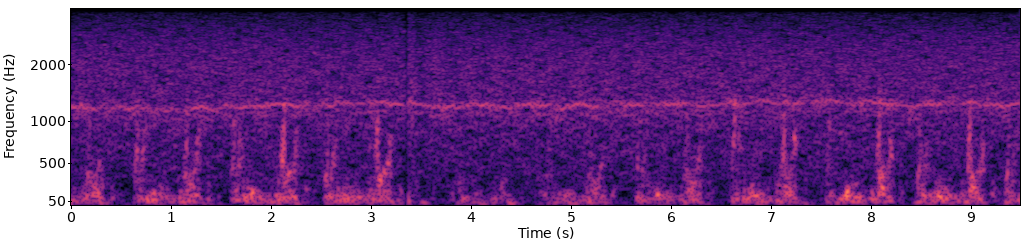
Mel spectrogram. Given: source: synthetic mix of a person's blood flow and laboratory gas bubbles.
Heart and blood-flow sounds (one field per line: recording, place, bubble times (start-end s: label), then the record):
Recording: Doppler ultrasound of blood flow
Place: precordium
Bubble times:
no bubbles
From the record:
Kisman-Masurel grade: 000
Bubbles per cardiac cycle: 0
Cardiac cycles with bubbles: 0%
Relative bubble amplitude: no bubbles discernible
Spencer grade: 0 (complete lack of bubble signals)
